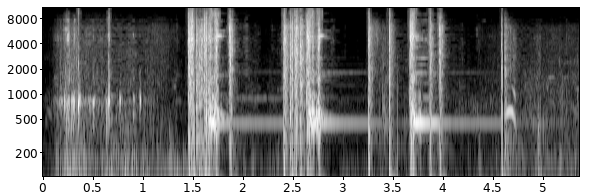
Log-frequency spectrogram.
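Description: A rapid, ragged volley of many shotgun blasts from several hunters firing at once at a passing flock of Canada geese, the loudest shots packed into the middle seconds and the last one coming near the end.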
